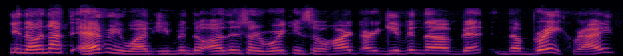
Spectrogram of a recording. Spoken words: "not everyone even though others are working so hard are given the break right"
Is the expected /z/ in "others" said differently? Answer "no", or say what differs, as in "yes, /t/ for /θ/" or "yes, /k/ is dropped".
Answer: yes, /s/ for /z/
